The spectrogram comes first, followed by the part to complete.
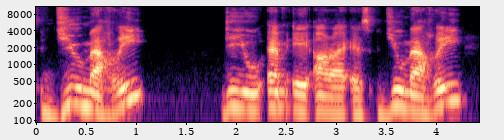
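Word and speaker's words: Dumarsais: 1951 when ex-president of haiti museum esteem that's d-u-m-a-r-i-s du mari d-u-m-a-r-i-s you marry esteem e-s-t-i-m-e mussio so this is january 24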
